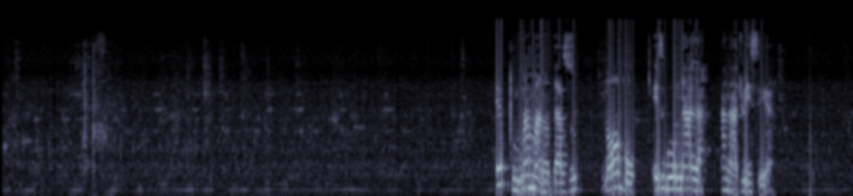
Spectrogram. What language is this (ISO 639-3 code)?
ibo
